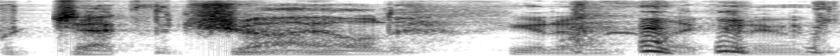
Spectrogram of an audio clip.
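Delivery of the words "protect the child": voice run through a processor, voice-changer sound. Retelling what a man keeps adding, like through a voice processor. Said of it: "he's going through a processor".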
